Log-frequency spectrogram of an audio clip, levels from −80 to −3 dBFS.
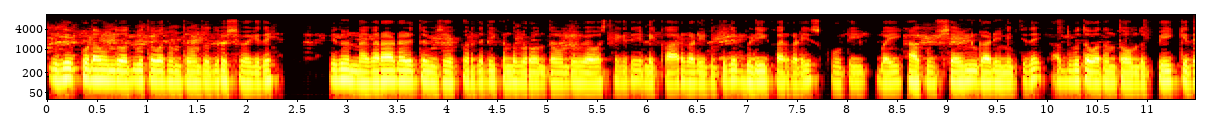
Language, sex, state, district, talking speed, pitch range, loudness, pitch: Kannada, male, Karnataka, Bijapur, 135 wpm, 105-115 Hz, -17 LUFS, 110 Hz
